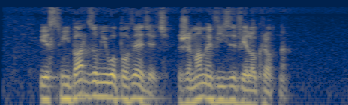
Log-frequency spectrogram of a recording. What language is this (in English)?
Polish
